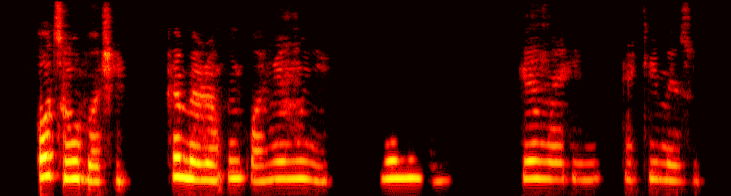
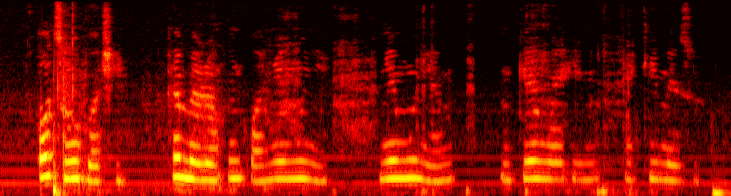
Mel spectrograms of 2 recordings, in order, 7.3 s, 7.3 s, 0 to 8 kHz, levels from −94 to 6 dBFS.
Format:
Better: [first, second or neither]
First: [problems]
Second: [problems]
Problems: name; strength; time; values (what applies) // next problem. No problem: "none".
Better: second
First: noise reduction (neural mask model Resemble Enhance denoiser)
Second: none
